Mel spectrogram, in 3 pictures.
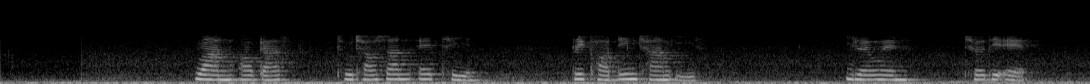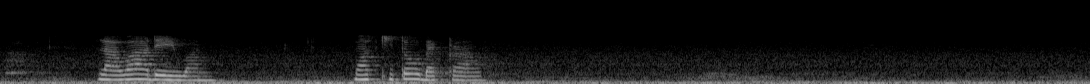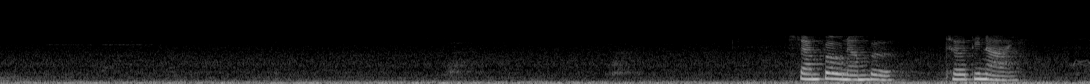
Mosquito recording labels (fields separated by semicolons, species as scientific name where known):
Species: no mosquito; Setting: cup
